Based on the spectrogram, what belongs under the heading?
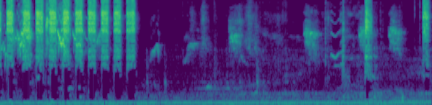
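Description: Pet birds calling: a fast run of harsh, high-pitched calls, about five a second, that stops about two seconds in, followed by quieter scattered chirps and a single click near the six-second mark.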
